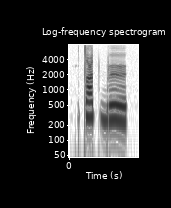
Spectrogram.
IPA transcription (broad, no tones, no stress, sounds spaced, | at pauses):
tˤ ɘ t b ø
